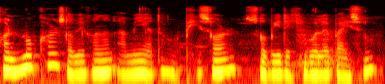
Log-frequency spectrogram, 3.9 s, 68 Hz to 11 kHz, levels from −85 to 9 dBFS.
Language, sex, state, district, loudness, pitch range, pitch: Assamese, male, Assam, Sonitpur, -17 LUFS, 130-155 Hz, 135 Hz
